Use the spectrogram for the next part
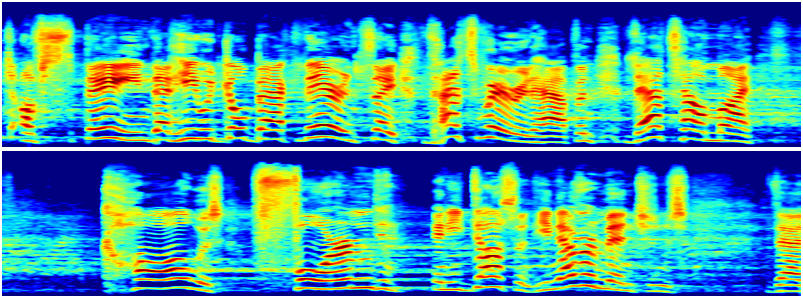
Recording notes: At the CROSS Conference in Louisville, where thousands gathered to discern their call to the nations.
